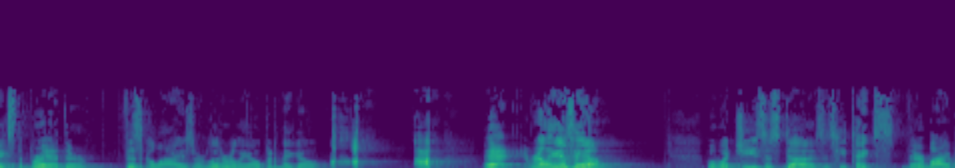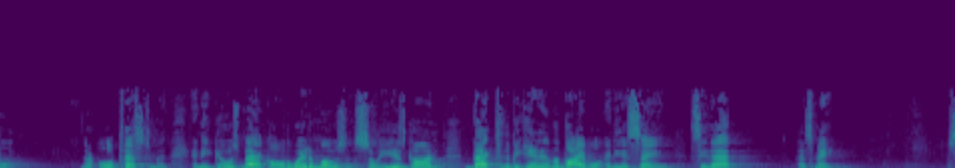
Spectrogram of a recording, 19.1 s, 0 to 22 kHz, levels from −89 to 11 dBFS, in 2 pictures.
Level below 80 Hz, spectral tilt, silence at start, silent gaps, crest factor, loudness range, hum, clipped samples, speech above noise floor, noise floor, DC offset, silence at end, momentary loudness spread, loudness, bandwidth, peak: -78 dBFS; -5 dB/octave; 0 s; none; 24 dB; 8 LU; none; under 0.1%; 43 dB; -74 dBFS; under 0.1%; 0 s; 19 LU; -31 LUFS; 10.5 kHz; -8 dBFS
